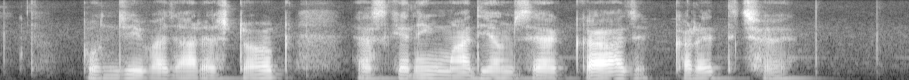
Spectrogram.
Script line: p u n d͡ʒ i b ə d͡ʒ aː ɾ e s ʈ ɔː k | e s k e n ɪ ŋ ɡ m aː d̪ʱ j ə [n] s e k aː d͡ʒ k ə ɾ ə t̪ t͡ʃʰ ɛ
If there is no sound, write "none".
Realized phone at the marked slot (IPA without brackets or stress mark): m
